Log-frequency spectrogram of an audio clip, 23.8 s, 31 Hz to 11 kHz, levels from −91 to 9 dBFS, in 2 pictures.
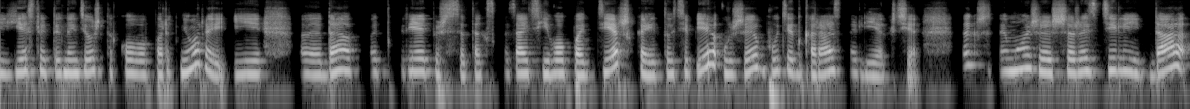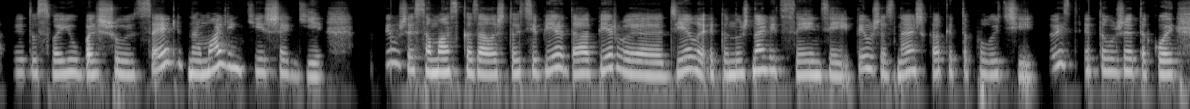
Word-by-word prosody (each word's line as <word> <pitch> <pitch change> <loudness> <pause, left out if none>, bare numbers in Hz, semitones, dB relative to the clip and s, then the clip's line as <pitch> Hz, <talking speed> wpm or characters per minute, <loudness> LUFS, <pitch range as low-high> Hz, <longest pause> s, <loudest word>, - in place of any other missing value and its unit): если 230 +1 +1
ты 220 -1 -4
найдёшь 220 +2 +2
такого 215 -2 -3
партнёра 225 - 0
и, 205 +2 -2 0.4
э, 205 -1 -1
да, 240 +4 +3
подкрепишься, 225 -2 -2
так 190 +1 -6
сказать, 210 0 -1
его 210 +1 +2
поддержкой, 210 - +3
то 200 +3 -4
тебе 230 +10 +2
уже 215 +5 +1
будет 235 -4 -2
гораздо 220 +4 0
легче. 185 -3 -3 0.4
Также 320 +1 -4
ты 235 - -6
можешь 235 -3 +3
разделить, 230 -1 +1
да, 225 +10 +4
эту 220 -1 -8
свою 215 0 -1
большую 205 0 +1
цель 340 - 0
на 210 -1 +2
маленькие 260 -1 +1
шаги. 190 -5 -2 0.6
Ты 370 - -4
уже 335 -9 -2
сама 225 -2 +5
сказала, 215 -3 +1
что 215 +1 -2
тебе, 225 +5 0
да, 215 -3 +2
первое 215 -6 +1
дело- 225 +7 0 0.2
это 200 0 -5
нужна 215 +4 +3
лицензия, 200 -5 -1
и - - -3
ты 265 +8 -4
уже 255 -7 -2
знаешь, 220 +5 -1
как 220 +1 -4
это 225 0 -9
получить. 200 -4 -5
То 270 - -11
есть 340 0 -5
это 235 0 -5
уже 230 0 0
такой, 205 -1 -1
220 Hz, 140 wpm, -23 LUFS, 205-235 Hz, 0.6 s, сама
